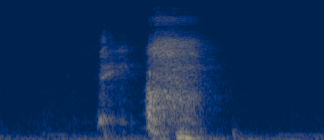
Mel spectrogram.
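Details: Sneezing while sick, one of a run of repeated sneezes: a brief catching in-breath, then one loud, explosive sneeze in a quiet room.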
